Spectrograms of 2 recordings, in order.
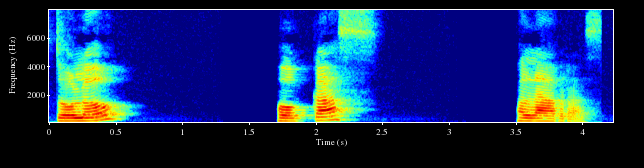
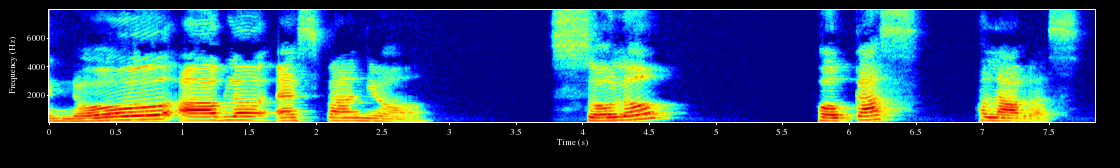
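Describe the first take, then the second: First: Louder, with long pauses between "Solo", "pocas", "palabras"; slow repeat. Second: Slow and louder, each word of "No hablo español. Solo pocas palabras" separated; slow teaching demo. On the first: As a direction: give each of "Solo pocas palabras" its own beat. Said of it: "Only a few words". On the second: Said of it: "And you're gonna say". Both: Shown as a demonstration.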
